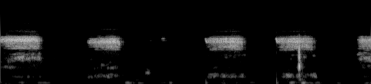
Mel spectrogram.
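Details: Pre-dawn owl nest on April 4 2012 where adults trade rabbits in and out; evenly spaced, breathy hissing screeches about a second apart, with quiet gaps and a single sharp click.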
